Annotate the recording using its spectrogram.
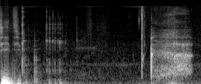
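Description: A man's voice ends a word, then a quiet pause with soft breathy sounds and one sharp click about one and a half seconds in, before he speaks again.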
